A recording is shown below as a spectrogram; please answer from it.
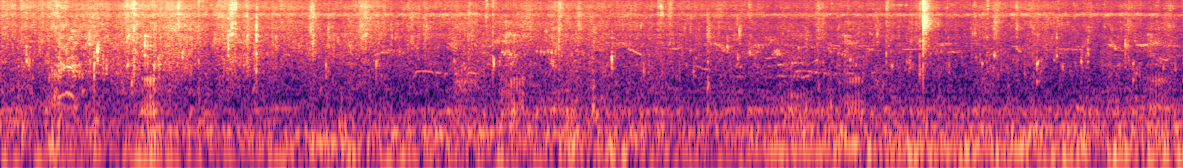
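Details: Wild boars walking in the wild grunt low and steadily, a deep rumbling chorus under faint outdoor hiss.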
